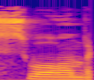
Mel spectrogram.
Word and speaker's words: SWVRM: Dead Poets Society, we are DPS on Twitter, and the song is Swarm, but it's spelled SWVRM.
